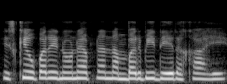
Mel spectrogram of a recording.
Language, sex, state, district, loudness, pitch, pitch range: Hindi, female, Madhya Pradesh, Bhopal, -13 LUFS, 275 Hz, 255-285 Hz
